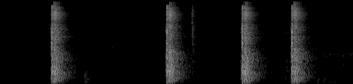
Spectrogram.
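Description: An MTW9 airsoft gun fires BBs into a BB catcher, four sharp close snapping shots in quick uneven succession, loud against silence.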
